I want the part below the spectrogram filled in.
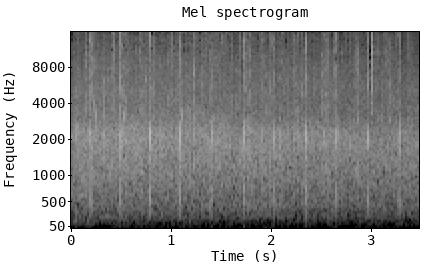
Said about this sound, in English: So give those folks a nice round of applause as well.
